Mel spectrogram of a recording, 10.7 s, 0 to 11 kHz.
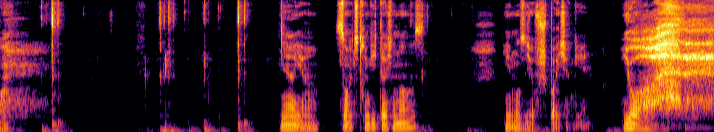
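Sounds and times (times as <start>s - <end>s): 
computer keyboard keys clicking for cut and paste shortcuts: 0.6s - 1.1s, 2.3s - 3.8s, 6.2s - 6.5s
speech: 4.2s - 6.4s, 7.6s - 10.0s.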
